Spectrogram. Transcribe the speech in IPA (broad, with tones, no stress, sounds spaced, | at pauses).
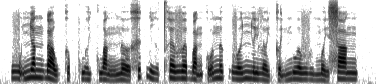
v o̰˧˨ ɲ a˧ n ɗ a˧˩ w k ə˨˩ p̚ k w ə̤˨˩ j k w a˧˩ ŋ n əː˧˩ x ɛ˦˥ k̚ l i̤˨˩ ə̯ t̪ʰ ɛ˧ v ɛ˧ ɓ a̰˧˨ ŋ k o̰˧˥ n əː˦˥ k̚ v əː˨˦ ɲ ə˧ j l ə˧˩ j k ə̰˧˨ j m u˧ ə̯ v ɨ̤˨˩ m ə˧˩ j s a˧ ŋ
